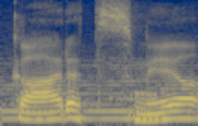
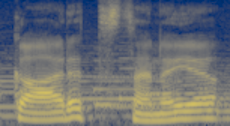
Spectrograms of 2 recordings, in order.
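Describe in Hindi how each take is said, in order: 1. एक अतिरिक्त स्वर व्यंजन-गुच्छ को तोड़ता है। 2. दो अतिरिक्त स्वर व्यंजन-गुच्छ को तोड़ते हैं। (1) "इसे कारत्सनय, कारत्स्नय आदि न कहकर" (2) "इसे कारत्सनय, कारत्स्नय आदि न कहकर"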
